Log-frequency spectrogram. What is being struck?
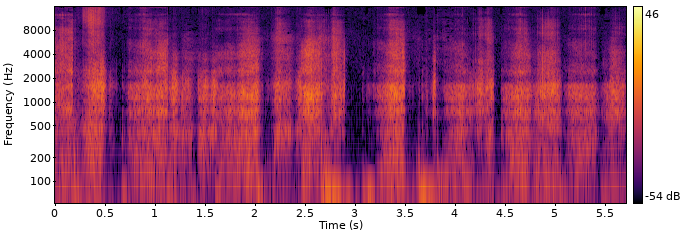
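Foam microphone windscreen rubbed with pencil erasers.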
